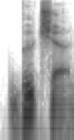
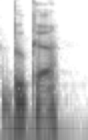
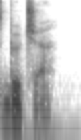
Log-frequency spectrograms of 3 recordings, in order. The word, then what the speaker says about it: Bucha: I've been saying Buka, and as typical, people probably know I pronounce names and places and words that are foreign to me pretty poorly, and I'll probably forget and pronounce it Buka again later, but just so you know, it's Bucha.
